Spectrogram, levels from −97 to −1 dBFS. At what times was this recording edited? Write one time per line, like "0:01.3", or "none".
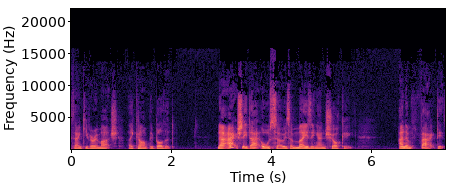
none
